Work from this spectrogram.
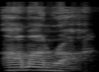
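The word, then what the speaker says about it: Amon-Ra: Aman raw St Brown so it's a well or Aman am m o n it's Aman raw Aman ra hyphen raw yeah I do know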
